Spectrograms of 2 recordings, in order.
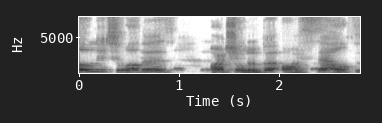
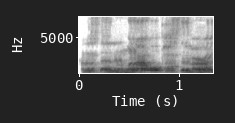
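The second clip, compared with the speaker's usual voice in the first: usual speaking voice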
